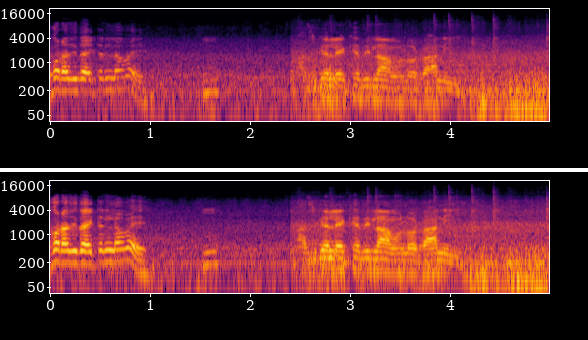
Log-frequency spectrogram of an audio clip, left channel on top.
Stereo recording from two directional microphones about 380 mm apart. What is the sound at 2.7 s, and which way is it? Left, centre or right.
Speech, centre.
